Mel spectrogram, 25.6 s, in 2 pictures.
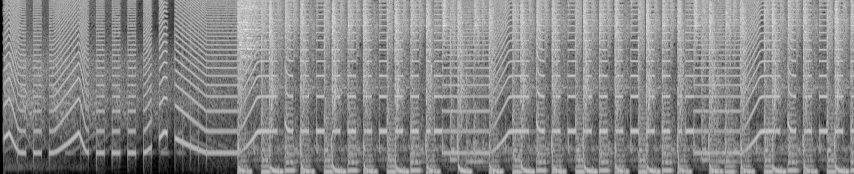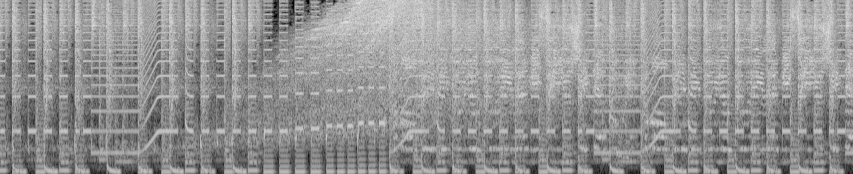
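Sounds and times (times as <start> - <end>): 
techno music: 0.0 - 25.6.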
